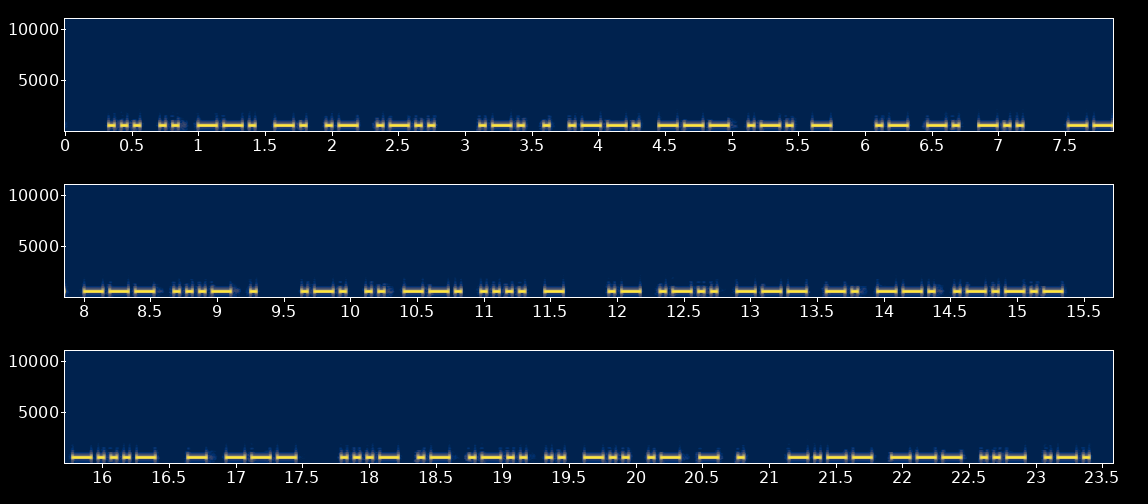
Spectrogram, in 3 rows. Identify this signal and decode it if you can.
Morse code, heard as a keyed tone, about 25 wpm, 600 Hz. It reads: SIGNAL REPORT AND MOVE RIGHT ALONG. <BT> TO VALIDATE YOUR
